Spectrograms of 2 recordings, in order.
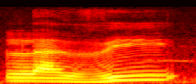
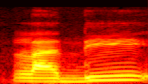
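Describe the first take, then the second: First: The middle consonant sounds like a z. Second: The middle consonant sounds like a d. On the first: The speaker calls it right. "Tapi lazi, za, ... mirip makhrajnya seperti huruf sa" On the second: The speaker calls it wrong. "ini sama dengan da"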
